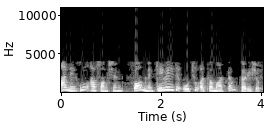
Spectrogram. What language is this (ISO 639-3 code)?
guj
